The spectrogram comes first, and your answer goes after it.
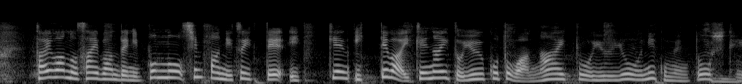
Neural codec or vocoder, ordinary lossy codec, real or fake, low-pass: autoencoder, 48 kHz, 32 numbers a frame, DAC-VAE, trained on Japanese speech; none; fake; 7.2 kHz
